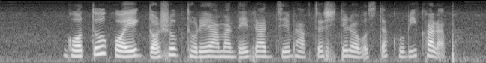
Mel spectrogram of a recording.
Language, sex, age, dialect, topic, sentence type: Bengali, female, 18-24, Standard Colloquial, agriculture, statement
